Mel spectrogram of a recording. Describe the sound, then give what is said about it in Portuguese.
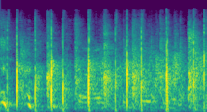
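Audience clapping: a run of sharp, crisp hand claps in a loose, slightly uneven rhythm, moderately loud, with faint voices murmuring underneath. “Caralho, palmas.”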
